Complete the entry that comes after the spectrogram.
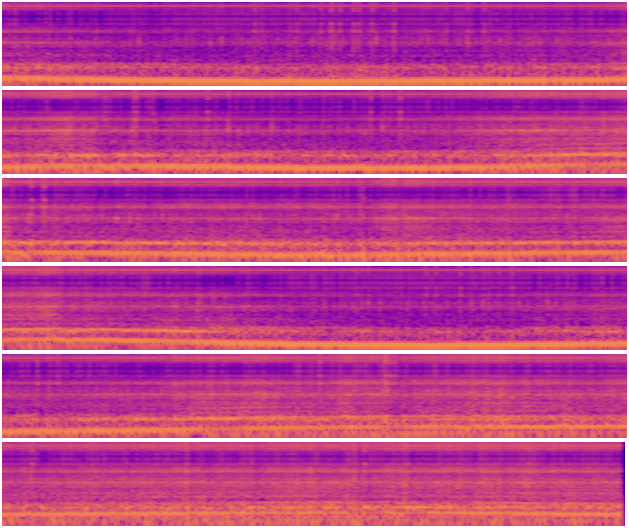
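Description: Motorcycle engine running under way, a low drone whose pitch rises and falls several times with the throttle, heard up close from a camera on the bike.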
